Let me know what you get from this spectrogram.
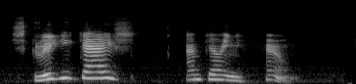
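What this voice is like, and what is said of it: Cartoon character voice impression. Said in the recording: “Great Cartman impression”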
